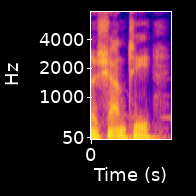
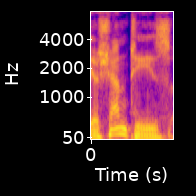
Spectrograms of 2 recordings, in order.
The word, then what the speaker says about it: Ashanti: names fany and Ashanti it is notable that the initial a in Ashanti is not pronounced by the local people it does not clarify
